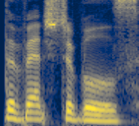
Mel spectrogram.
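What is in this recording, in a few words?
"the vegetables", English, female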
